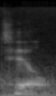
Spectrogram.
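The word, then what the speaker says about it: Thgil: and Fit Yogurt carton my name is till it's spelled t h g i l but it's pronounced till so Neil goes back to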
